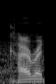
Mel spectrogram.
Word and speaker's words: Kyra: KYRA, don't call me Kira.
